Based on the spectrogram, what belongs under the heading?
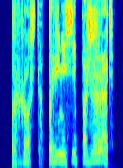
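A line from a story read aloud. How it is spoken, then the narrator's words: Growling. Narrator (Russian): прорычал я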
